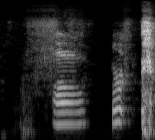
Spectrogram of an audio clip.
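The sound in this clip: Throat clearing and coughing come as short rough bursts mixed with voiced, hum-like sounds, separated by brief pauses and ending in a sharp, harsh cough.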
